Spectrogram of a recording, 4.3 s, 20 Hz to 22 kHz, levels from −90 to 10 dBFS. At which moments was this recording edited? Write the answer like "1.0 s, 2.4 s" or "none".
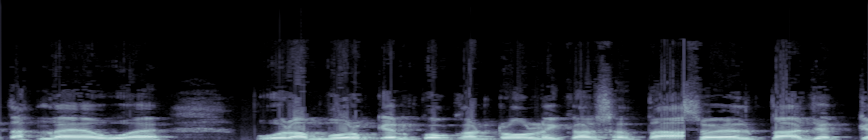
3.4 s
